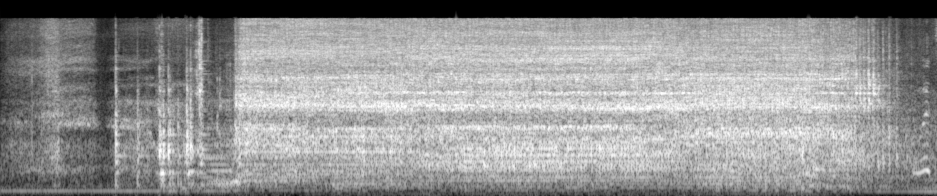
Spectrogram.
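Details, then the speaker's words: Carrier condenser scroll compressor that would not start, now run with a hard start kit added: after clicks it kicks on into a loud, harsh grinding rush that holds steady; the compressor is mechanically shot. "that's the compressor she's she's shot see that put the hot stock kit on it to get it to kick over now it's kicking over that compressor junk it was making a noise yeah that's not good that's a scroll"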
